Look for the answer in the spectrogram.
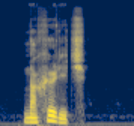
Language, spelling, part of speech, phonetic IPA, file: Polish, nachylić, verb, [naˈxɨlʲit͡ɕ], Pl-nachylić.ogg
